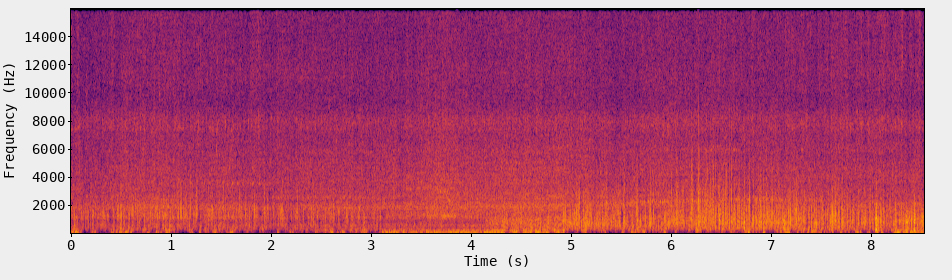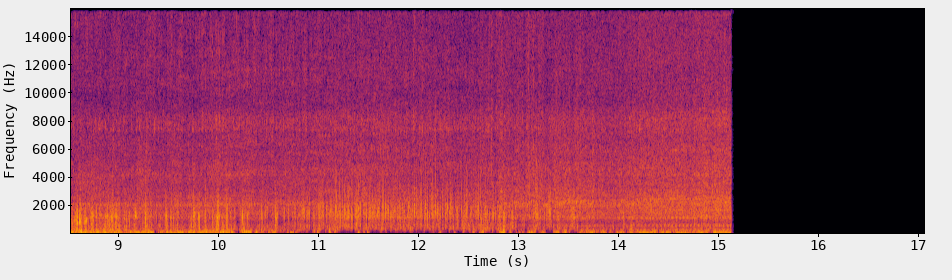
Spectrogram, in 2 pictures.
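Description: Motorcycle engine running as the bike rides along, a steady, uneven noise that cuts off suddenly near the end.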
